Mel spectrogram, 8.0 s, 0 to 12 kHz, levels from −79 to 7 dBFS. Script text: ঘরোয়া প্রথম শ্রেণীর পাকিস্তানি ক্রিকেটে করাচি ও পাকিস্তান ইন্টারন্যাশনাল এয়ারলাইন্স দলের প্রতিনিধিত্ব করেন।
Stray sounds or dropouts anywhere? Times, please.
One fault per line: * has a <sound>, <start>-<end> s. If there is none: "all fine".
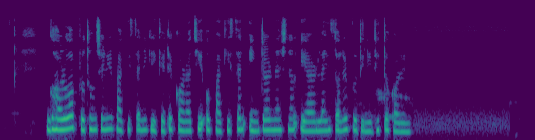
all fine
